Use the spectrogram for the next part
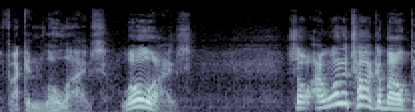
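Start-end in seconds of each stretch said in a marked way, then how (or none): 0.0-1.1 low, soft and slow contempt; muttered insult. Real, not acted. About people mocking excitement, a low slow muttered insult. Insulting critics after rant. 1.2-1.9 loud sudden repeat; barked insult. Real, not acted. About people mocking excitement, a loud angry repeat. Insulting critics after rant.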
